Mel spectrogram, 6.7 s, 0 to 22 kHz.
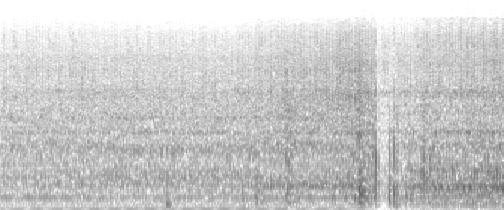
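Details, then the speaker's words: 2006 Toyota Corolla 16-valve petrol engine at idle: light, uneven ticking under a hissy running noise that changes with a throttle blip; owner suspects intake manifold or exhaust, possibly the belt (already replaced), unconfirmed. "I'm getting this weird noise and I don't know where it's coming from"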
